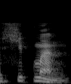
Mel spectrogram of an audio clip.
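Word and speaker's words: 십만: ya robun makanya dibacalah jadi 100.000 itu shipman dalam bilangan Shino ya kalau misalkan di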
